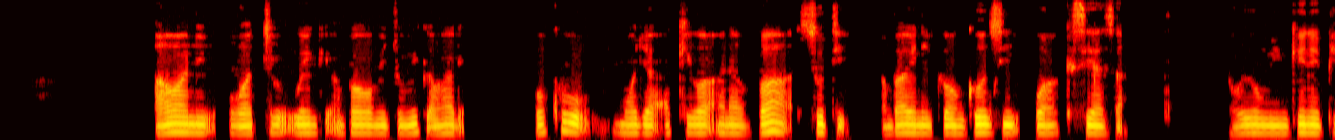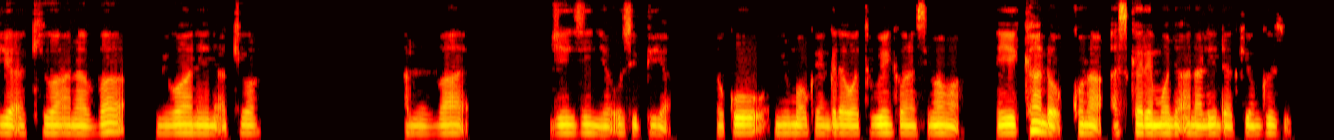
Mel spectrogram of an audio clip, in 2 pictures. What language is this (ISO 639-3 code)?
swa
